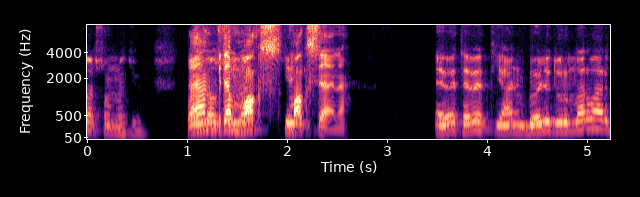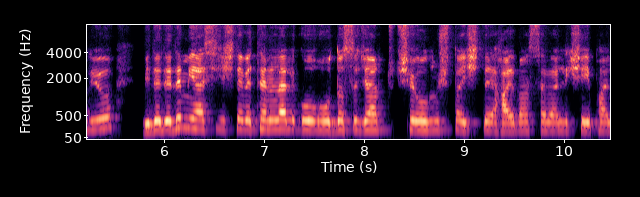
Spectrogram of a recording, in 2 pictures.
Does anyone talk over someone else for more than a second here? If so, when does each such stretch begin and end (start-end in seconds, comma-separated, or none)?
1.0-2.5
